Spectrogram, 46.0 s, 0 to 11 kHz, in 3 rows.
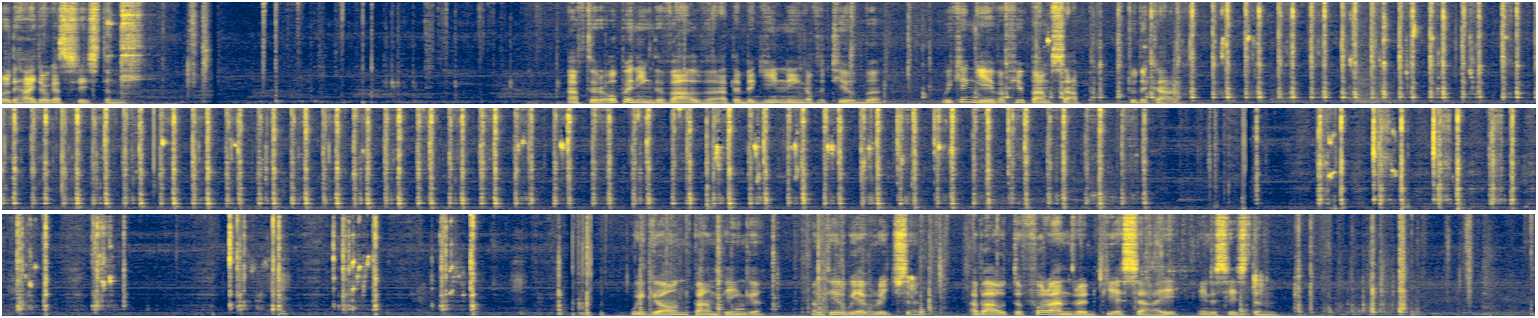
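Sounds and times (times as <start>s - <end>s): hand pump clicking and squeaking: 6.7s - 32.1s, 32.8s - 35.5s, 36.2s - 40.6s, 41.4s - 44.8s.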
